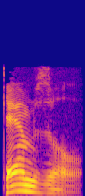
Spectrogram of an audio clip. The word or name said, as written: damsel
